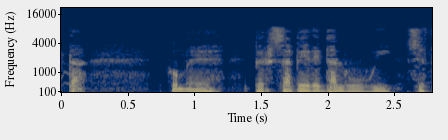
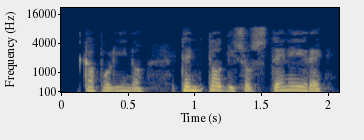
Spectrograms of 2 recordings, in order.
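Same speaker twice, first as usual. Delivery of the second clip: ordinary delivery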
